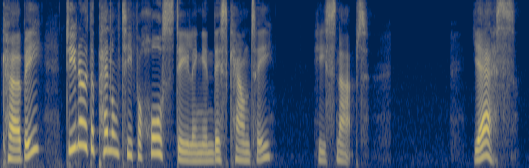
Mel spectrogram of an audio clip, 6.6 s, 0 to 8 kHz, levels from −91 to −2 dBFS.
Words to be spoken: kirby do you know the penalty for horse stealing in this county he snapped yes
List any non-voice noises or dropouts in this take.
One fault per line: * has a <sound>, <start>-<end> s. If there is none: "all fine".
all fine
